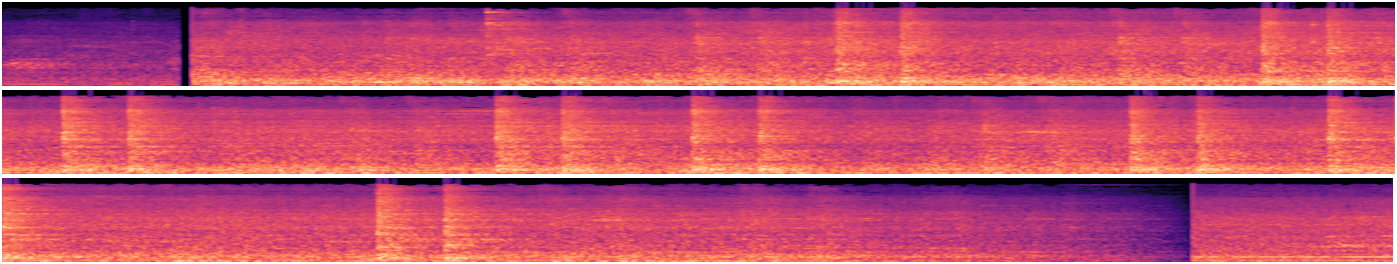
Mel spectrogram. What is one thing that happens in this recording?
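A train rumbles past, wheels clattering over rail joints.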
